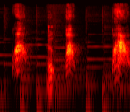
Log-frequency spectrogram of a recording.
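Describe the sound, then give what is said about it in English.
A police dog barks four times in quick succession, short sharp yelps spaced unevenly over two seconds, fairly loud with a faint low hum underneath. “Also, if you're not a cop, how do you have a cop dog?”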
